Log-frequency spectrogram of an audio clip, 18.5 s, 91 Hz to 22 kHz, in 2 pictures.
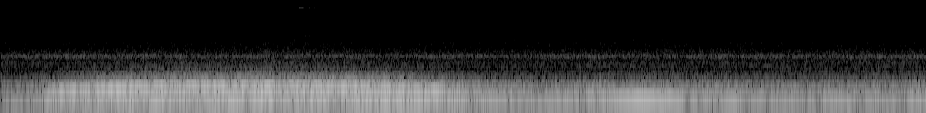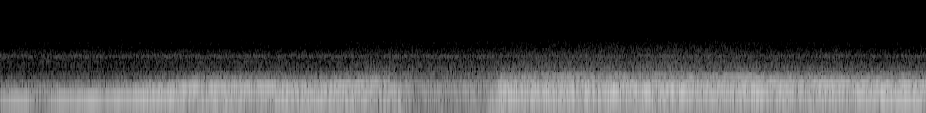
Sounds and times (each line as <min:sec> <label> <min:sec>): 0:00.0 howling polar wind 0:18.5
